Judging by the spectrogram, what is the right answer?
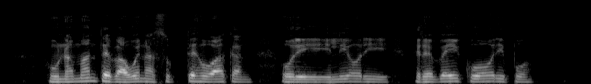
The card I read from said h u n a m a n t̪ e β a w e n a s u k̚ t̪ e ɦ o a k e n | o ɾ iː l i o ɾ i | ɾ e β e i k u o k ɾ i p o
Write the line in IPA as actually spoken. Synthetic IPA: h u n a m a n t̪ e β a w e n a s u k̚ t̪ e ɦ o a k a n | o ɾ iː l i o ɾ i | ɾ e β e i k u o ɾ i p o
